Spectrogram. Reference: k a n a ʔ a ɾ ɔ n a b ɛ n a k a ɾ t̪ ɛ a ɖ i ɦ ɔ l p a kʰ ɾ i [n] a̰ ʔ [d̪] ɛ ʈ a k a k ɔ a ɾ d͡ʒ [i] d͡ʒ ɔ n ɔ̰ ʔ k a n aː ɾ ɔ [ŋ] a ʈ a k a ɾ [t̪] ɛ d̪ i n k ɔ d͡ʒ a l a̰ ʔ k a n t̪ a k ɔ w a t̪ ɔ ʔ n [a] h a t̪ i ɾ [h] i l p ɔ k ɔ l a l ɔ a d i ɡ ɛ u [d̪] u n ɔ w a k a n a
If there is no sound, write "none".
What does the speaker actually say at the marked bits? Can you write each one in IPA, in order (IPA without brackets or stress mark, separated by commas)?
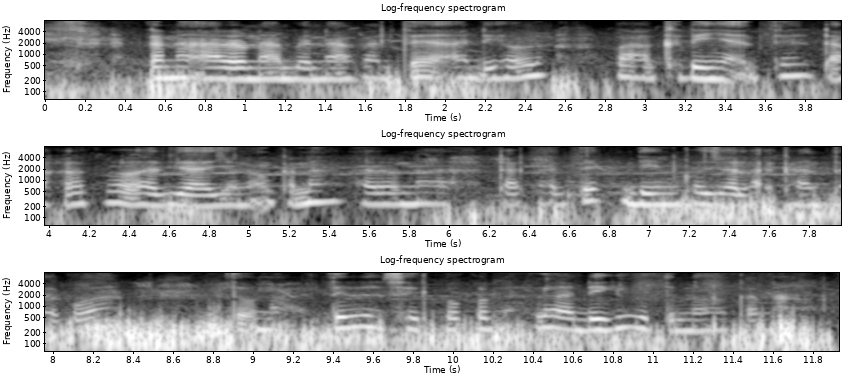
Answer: ɲ, t̪, a, n, t̪, a, s, t̪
